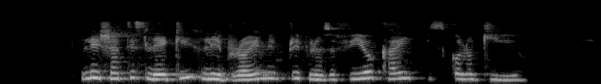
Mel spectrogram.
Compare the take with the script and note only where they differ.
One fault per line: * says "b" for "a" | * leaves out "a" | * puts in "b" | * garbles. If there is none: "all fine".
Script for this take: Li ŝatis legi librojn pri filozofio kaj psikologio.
all fine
